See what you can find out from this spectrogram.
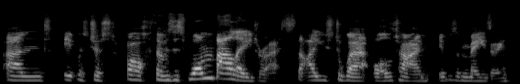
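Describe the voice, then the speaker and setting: A woman in her twenties chats casually as a podcast guest. Her voice is bright and forward, at an average pitch for a woman. She tells anecdotes in a bubbly, enthusiastic way and acts out bits of dialogue as she goes. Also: brisk. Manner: bubbly, giggly, enthusiastic storytelling with acted-out quotes. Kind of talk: casual chat, animated anecdotes.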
